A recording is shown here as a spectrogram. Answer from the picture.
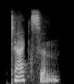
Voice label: "taxon", Indian

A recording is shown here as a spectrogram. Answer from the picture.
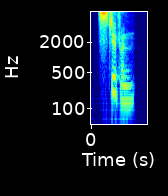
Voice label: "stiffen", Indian

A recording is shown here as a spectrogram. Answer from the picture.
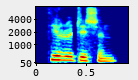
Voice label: "theoretician", Indian

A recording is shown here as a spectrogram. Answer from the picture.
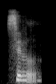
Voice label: "civil", Indian

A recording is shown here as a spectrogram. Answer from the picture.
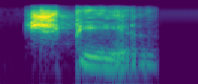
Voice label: "spiel", Indian

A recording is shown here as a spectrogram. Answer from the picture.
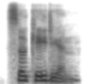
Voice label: "circadian", Indian

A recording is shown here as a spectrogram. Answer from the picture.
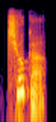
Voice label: "chukar", Indian

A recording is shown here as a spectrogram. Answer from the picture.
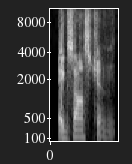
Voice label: "exhaustion", American

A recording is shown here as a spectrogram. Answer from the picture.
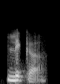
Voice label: "liquor", Indian

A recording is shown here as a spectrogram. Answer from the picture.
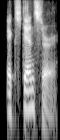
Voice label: "extensor", American

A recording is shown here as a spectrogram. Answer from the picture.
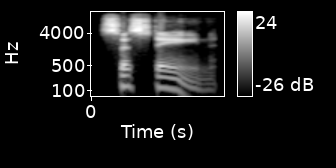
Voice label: "sustain", American

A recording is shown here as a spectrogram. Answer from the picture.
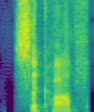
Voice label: "Succoth", American

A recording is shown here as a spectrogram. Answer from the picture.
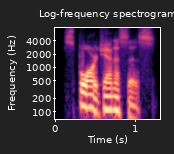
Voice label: "sporogenesis", American

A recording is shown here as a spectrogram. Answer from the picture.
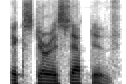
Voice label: "exteroceptive", American

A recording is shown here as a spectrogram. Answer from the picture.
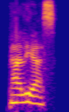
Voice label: "paillasse", Indian; Dictionary

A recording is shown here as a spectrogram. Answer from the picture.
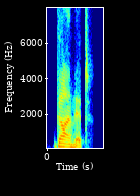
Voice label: "garnet", Indian

